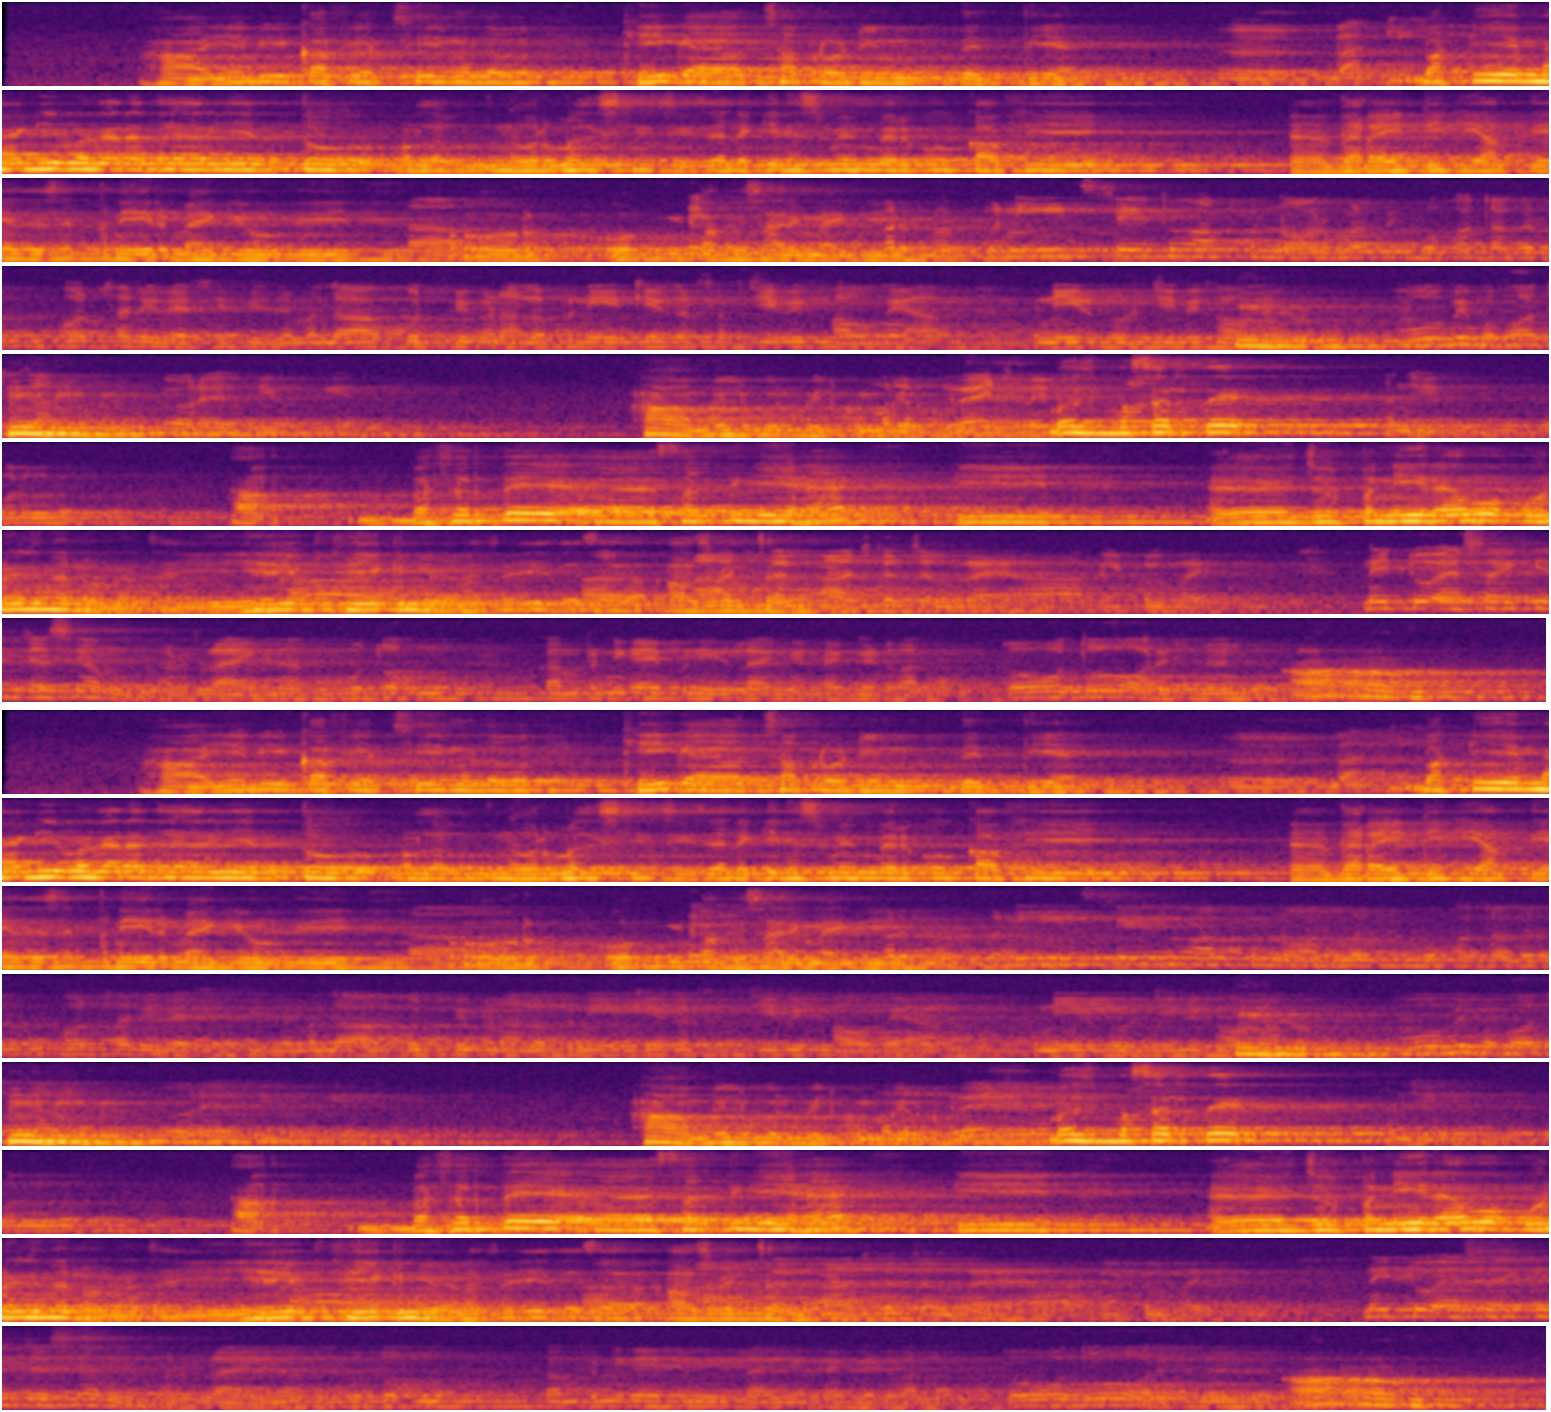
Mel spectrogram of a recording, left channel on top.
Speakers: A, in the centre; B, on the left.
A: हाँ ये भी काफी अच्छी मतलब ठीक है अच्छा प्रोटीन देती है
B: हम्म बाकी
A: बाकी
B: अ,
A: ये मैगी वगैरह तो यार ये तो मतलब नॉर्मल सी चीज़ है लेकिन इसमें मेरे को काफ़ी वैरायटी की आती है जैसे पनीर मैगी हो गई
B: हाँ
A: और और भी
B: नहीं,
A: काफ़ी सारी मैगी
B: पर प- पनीर से तो आपको नॉर्मल भी बहुत अगर बहुत सारी रेसिपीज है मतलब आप कुछ भी बना लो पनीर की अगर सब्जी भी खाओगे आप पनीर भुर्जी भी खाओगे
A: हम्म हम्म
B: तो
A: हम्म
B: वो भी बहुत ही ज्यादा
A: हम्म हम्म,
B: टेस्टी
A: हम्म।
B: और हेल्दी होती है
A: हाँ बिल्कुल बिल्कुल
B: हाँ, मतलब
A: बिल्कुल
B: वेज में भी
A: बस
B: बहुत
A: बसरते
B: हाँ जी बोलो बोलो
A: हाँ बशर्ते अ, शर्त ये है
B: हम्म।
A: कि अ, जो पनीर है वो ओरिजिनल होना चाहिए ये
B: हाँ
A: फेक नहीं होना चाहिए जैसा
B: हाँ
A: आजकल
B: आजकल
A: चल रहा
B: आजकल
A: है
B: चल रहा है हाँ बिल्कुल भाई नहीं तो ऐसा है कि जैसे हम घर लाएंगे ना तो वो तो हम कंपनी का ही पनीर लाएंगे पैकेट वाला तो वो तो ओरिजिनल ही होता
A: हाँ
B: है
